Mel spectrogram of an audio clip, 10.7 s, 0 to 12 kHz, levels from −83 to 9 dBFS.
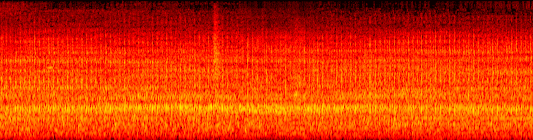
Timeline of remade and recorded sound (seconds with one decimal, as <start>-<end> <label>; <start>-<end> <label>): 0.0-4.8 recorded; 4.8-6.3 remade; 6.3-10.7 recorded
